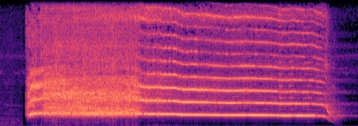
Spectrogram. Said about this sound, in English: We hear the screams, and it sounds like a mountain lion, but something sounds really off about it. But we keep walking towards it.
